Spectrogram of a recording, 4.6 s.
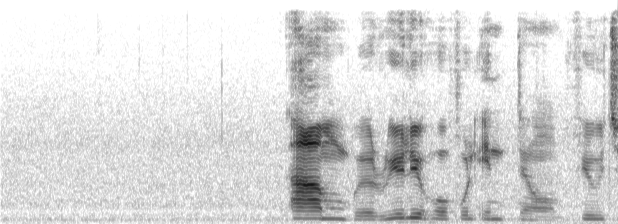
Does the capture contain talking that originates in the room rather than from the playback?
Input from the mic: Yes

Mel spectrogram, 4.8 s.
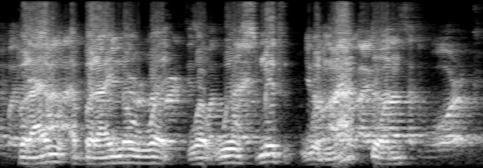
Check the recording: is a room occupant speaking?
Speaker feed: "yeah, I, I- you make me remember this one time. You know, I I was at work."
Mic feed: Yes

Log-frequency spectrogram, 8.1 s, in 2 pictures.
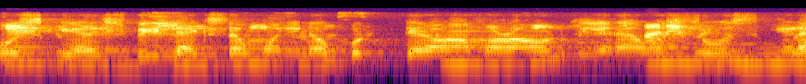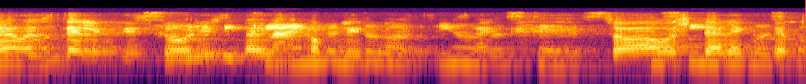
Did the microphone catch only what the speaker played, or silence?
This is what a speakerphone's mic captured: No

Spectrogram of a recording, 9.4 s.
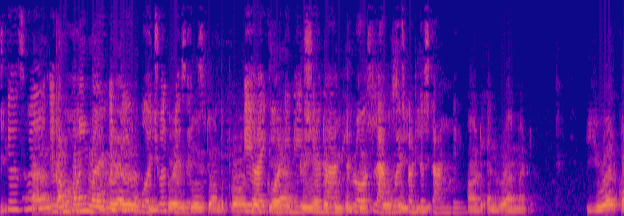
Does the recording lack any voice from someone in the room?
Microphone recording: No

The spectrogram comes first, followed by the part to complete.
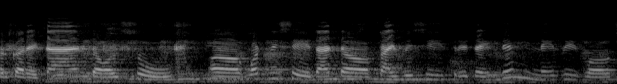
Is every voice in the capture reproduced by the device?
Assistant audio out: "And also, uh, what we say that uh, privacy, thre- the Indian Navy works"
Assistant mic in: No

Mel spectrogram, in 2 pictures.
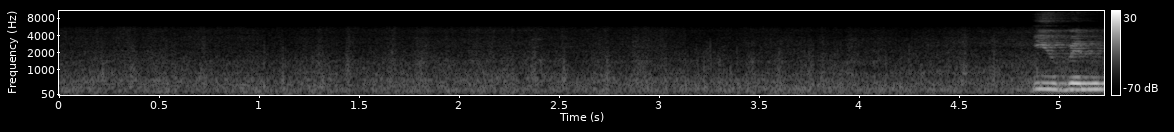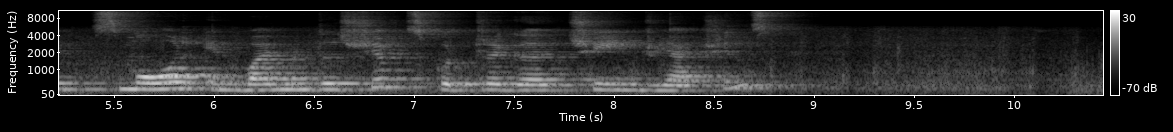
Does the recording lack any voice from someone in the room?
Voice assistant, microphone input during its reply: No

